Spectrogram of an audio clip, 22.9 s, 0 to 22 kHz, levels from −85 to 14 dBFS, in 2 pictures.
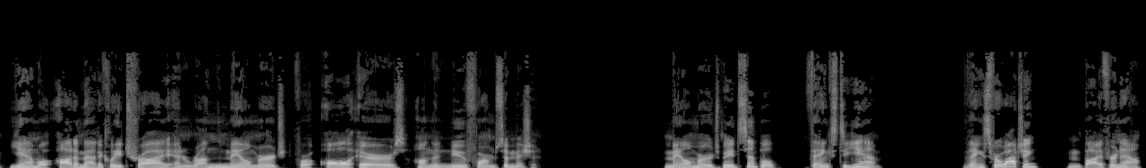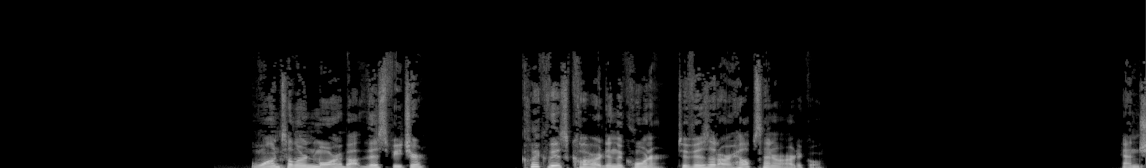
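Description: No technical faults occur at any point in the audio.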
